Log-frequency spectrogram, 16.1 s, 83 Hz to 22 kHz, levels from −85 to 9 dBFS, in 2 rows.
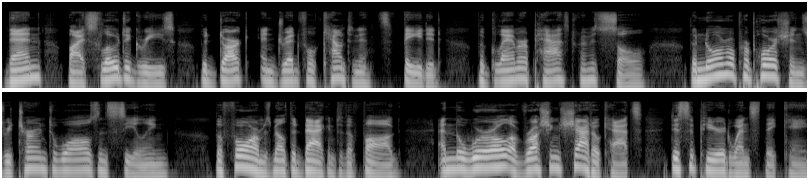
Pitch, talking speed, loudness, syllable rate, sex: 125 Hz, 155 wpm, -22 LUFS, 4.7 syllables/s, male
